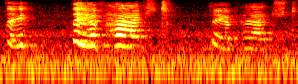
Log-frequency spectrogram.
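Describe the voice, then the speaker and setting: A woman voicing a cheerful, matter-of-fact little pig in a children's picture book read-aloud, deliberate and playful. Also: very high voice. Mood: gleeful. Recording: distant mic, clearly noisy background.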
